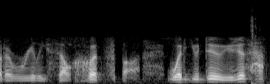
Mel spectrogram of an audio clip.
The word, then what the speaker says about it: chutzpah: Well, it's pronounced with a ch in Hebrew.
